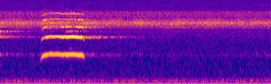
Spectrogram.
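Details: Peregrine falcon chick and mother at a nest in Orange, Australia, on a falcon nest camera: one drawn-out, whining, harmonic call lasting about half a second, then steady electrical hum and low rumble.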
